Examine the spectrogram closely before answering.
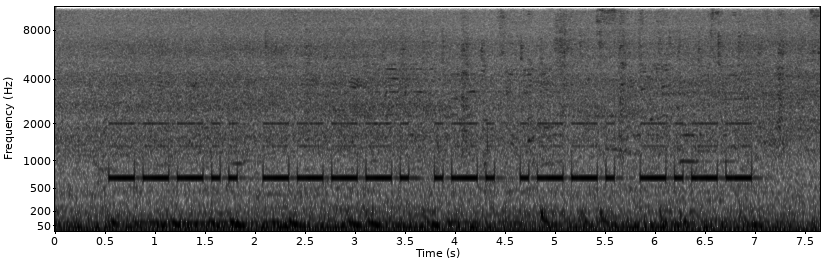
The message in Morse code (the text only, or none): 89RPY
